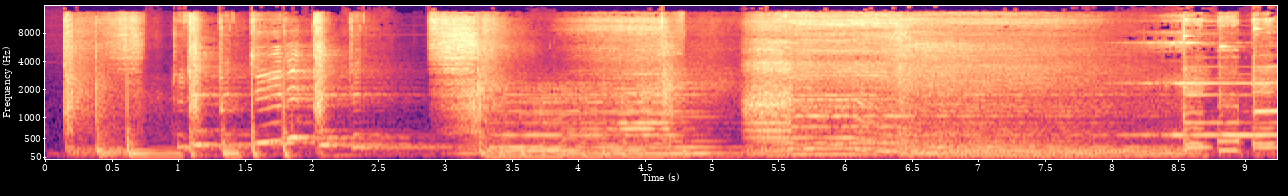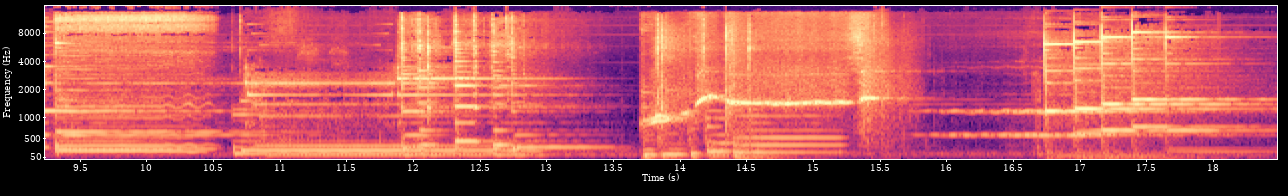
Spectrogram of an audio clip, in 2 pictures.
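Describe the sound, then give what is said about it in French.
A rapid succession of seven short, distinct brand jingles and sonic logos, in order Carrefour, AXA, Renault, EDF, RATP, But and Aéroport de Paris, each a brief melodic chime or tune, played back to back with abrupt cuts between them, loud and clear with no talking. “on a reconnu dans l'ordre Carrefour, AXA, Renault, EDF, RATP, But, Aéroport de Paris.”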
